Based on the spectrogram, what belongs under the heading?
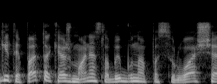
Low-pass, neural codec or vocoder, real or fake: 7.2 kHz; none; real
